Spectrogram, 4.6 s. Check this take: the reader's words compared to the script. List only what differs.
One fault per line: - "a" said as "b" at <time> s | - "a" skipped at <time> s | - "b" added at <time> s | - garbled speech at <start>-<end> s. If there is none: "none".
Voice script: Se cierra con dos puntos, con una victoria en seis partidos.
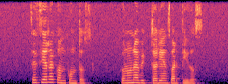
- "dos" skipped at 1.3 s
- "seis" skipped at 3.4 s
